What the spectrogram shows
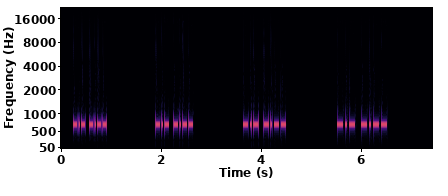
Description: Morse code, heard as a keyed tone, about 41 wpm, 700 Hz. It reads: KY KY KY KY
